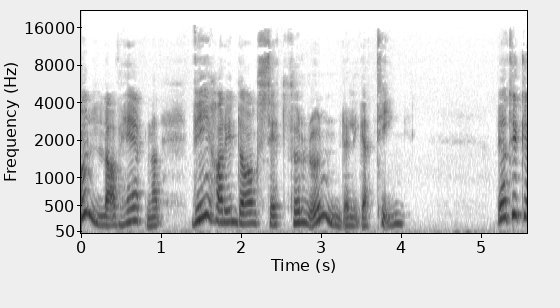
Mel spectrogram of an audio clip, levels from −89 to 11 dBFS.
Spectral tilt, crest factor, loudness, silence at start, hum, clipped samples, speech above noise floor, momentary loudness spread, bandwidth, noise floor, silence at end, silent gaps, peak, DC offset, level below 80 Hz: -6 dB/octave; 18 dB; -19 LUFS; 0 s; none; under 0.1%; 35 dB; 10 LU; 16 kHz; -53 dBFS; 0 s; none; 0 dBFS; under 0.1%; -54 dBFS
